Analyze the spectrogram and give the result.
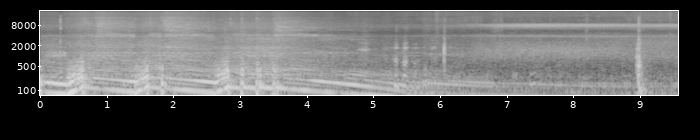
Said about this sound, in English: Let's do one more little rev here.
